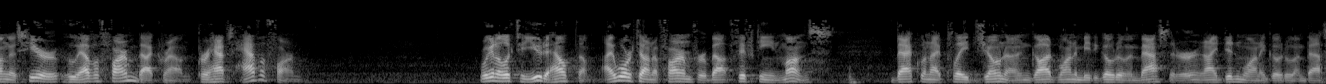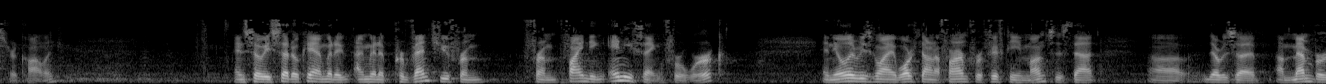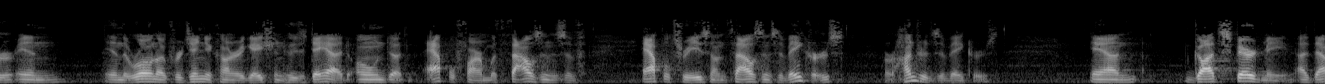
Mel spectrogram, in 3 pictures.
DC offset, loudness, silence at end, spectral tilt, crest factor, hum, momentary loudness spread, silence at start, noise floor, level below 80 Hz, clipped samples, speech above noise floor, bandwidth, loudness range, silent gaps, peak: under 0.1%; -25 LUFS; 0 s; -5 dB/octave; 22 dB; none; 13 LU; 0 s; -56 dBFS; -68 dBFS; under 0.1%; 31 dB; 8.4 kHz; 6 LU; none; -4 dBFS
